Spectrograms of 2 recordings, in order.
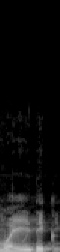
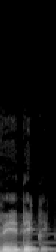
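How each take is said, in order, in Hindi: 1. पहला स्वर संयुक्त स्वर 'ai' है। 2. पहला स्वर सादा 'e' है। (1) "वेदिक नहीं कहना है, वैदिक" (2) "कुछ लोग इसका उच्चारण गलत करते हैं"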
